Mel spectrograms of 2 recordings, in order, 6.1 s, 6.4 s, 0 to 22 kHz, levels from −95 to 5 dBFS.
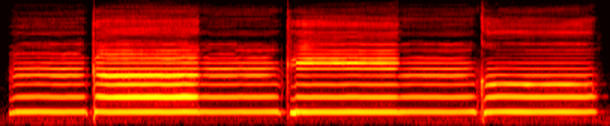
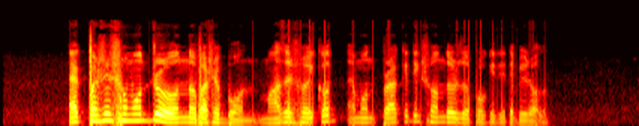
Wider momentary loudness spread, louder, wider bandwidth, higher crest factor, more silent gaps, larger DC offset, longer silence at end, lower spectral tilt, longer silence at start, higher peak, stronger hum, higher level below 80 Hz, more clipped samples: second, 12 LU vs 19 LU; second, -24 LUFS vs -18 LUFS; first, 17 kHz vs 10 kHz; second, 14 dB vs 20 dB; neither; neither; second, 0.15 s vs 0.95 s; second, 0.5 dB/octave vs -7 dB/octave; second, 0.1 s vs 0.7 s; second, -12 dBFS vs 0 dBFS; neither; second, under -90 dBFS vs -48 dBFS; neither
